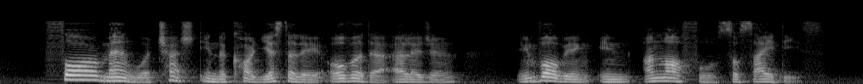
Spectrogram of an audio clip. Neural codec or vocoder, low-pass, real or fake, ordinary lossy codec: codec, 16 kHz, 0.4 kbps, LongCat-Audio-Codec; none; fake; none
